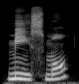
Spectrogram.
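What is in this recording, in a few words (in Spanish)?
"mismo", Spanish, female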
